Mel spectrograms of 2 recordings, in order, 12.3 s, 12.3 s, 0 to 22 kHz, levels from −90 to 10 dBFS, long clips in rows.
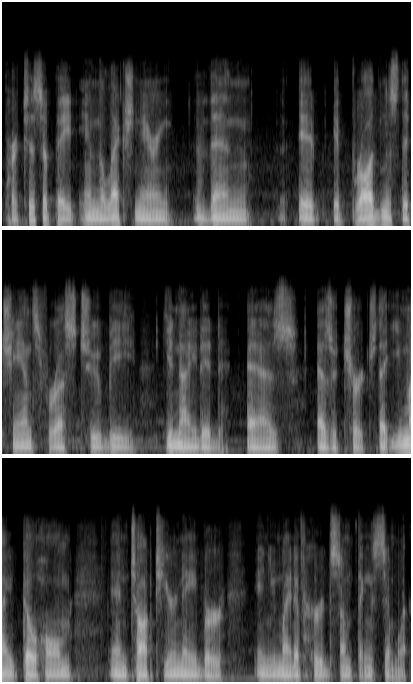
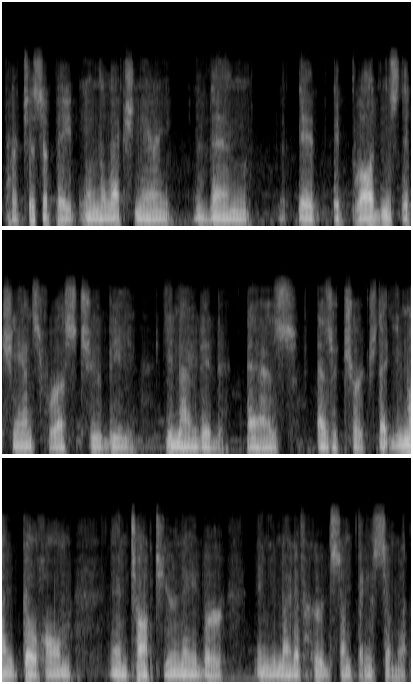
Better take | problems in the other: first | garbled, watery; badly; nothing above 7.5 kHz; slightly in the first

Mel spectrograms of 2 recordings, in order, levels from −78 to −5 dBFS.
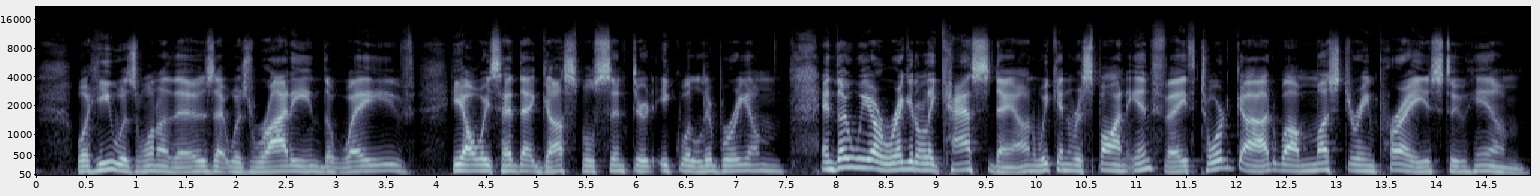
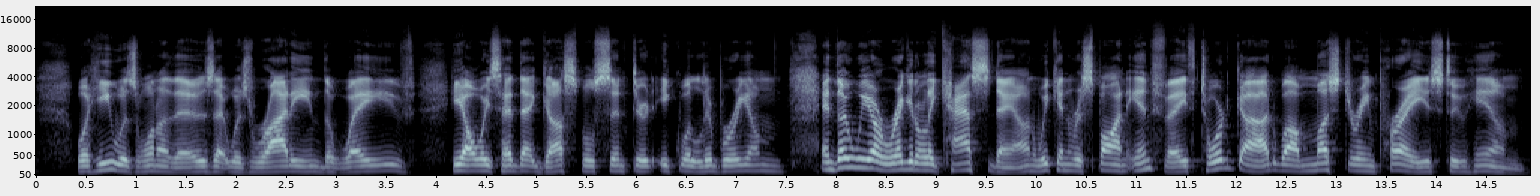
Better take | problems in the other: first | thin; somewhat; fading below 350 Hz

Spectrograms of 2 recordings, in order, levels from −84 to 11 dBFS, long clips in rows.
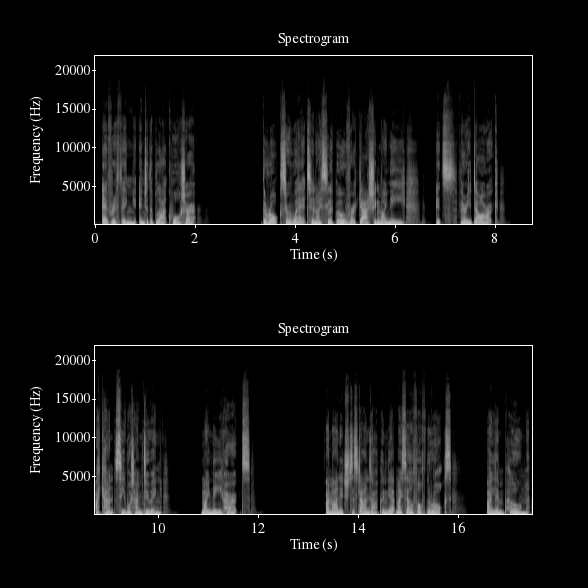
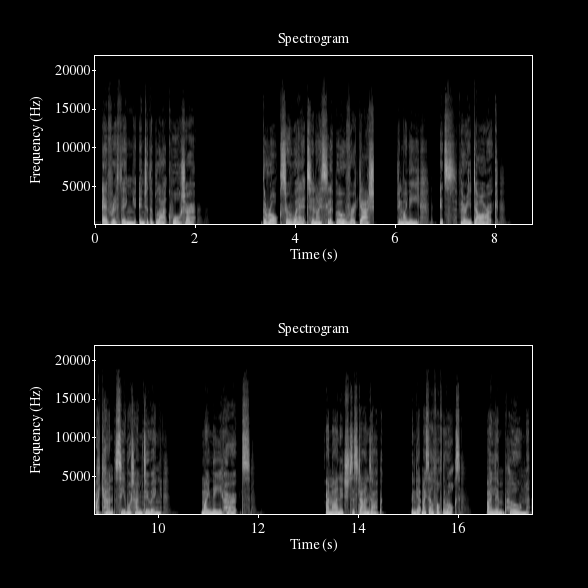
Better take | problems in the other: first | audio freezing; at 5.5 s and at 14 s for 0.5 s

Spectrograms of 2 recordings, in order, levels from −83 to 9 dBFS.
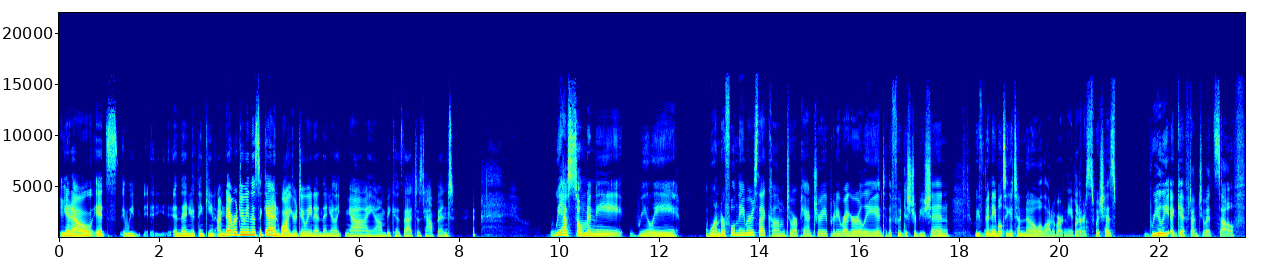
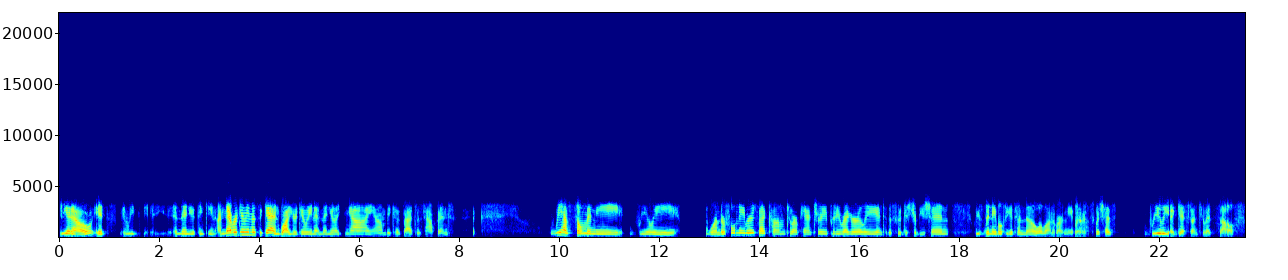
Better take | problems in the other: first | phone-call audio; poor line; nothing above 3 kHz

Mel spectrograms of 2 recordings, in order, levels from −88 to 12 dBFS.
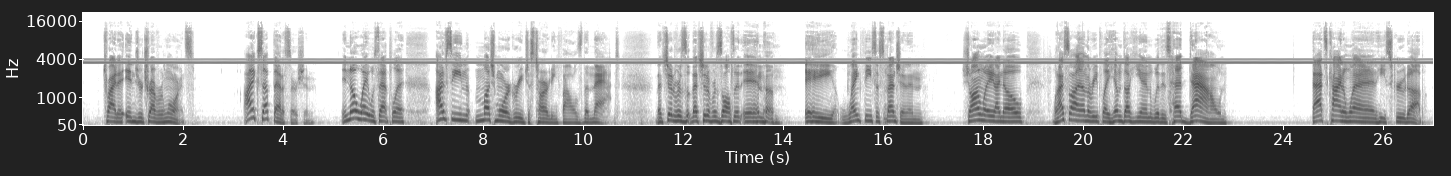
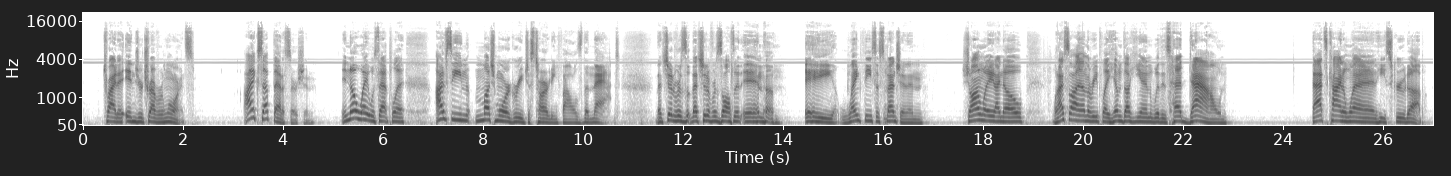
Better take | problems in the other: second | high-pitched whine; loud; throughout; 3.5 kHz, 9 dB below the speech; faint in the second

